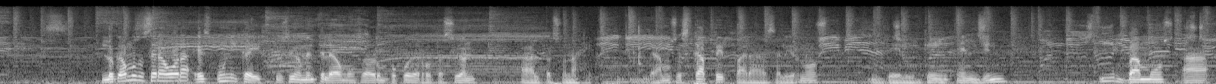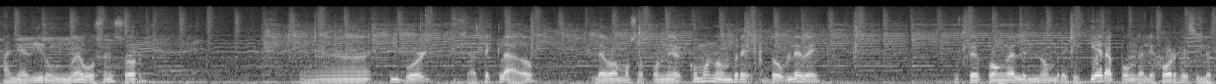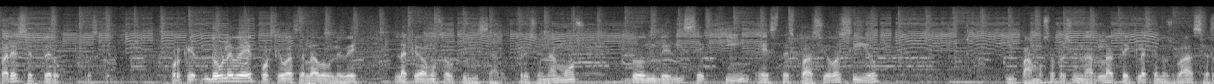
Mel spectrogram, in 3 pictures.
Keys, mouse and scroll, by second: 6.4 Escape, 13.2 click, 16.0 click, 18.0 click, 19.8 w, 20.8 scroll down 2, 28.5 click, 34.0 click.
